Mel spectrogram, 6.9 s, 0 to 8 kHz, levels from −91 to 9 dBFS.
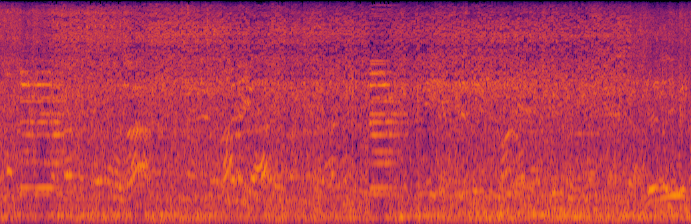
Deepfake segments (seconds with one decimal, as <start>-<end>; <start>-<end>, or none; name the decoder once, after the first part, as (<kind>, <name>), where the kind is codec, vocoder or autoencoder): none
